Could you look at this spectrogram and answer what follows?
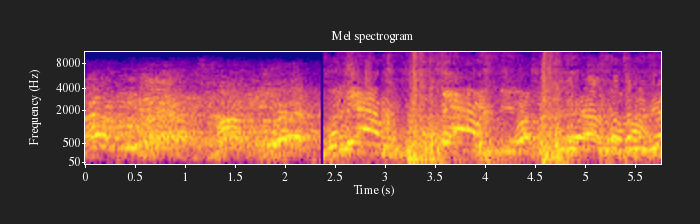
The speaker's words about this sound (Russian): После того, как на сессию не пустили депутата Верховной Рады, главу Одесской областной организации «Свободы» Павла Кириленко, националисты снесли металлическое ограждение и начали выбивать двери.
